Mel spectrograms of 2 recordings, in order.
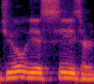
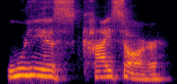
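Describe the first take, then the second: First: Caesar begins with a soft S sound. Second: Caesar begins with a hard K sound. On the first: This is the later, familiar pronunciation. "instead of" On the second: This is the historical Latin pronunciation. "that's how you would pronounce his name"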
